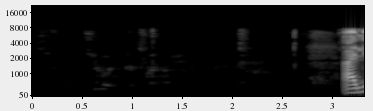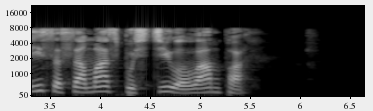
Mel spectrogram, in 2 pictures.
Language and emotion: Russian, angry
